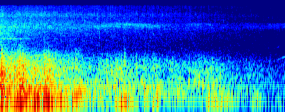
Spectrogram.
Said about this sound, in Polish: Z oddali zagrzmiał. Zrywający się wicher i szybko czerniejące niebo zwiastowały nadciągającą burzę.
